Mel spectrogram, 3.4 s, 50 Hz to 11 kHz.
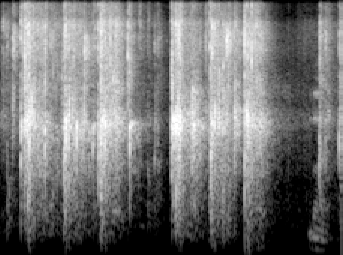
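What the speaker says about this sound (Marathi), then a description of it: "परत एकदा गौरीसाठी 3 टाळ्या." Children in a school group clap together in three loud, bursting rounds of rhythmic claps, each round made of several quick beats, with brief pauses between the rounds.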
